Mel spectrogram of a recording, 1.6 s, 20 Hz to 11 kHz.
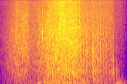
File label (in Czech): posazeni postel; Mafie 1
